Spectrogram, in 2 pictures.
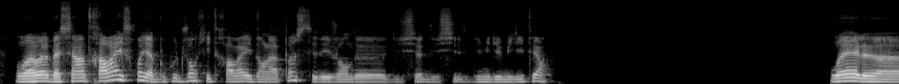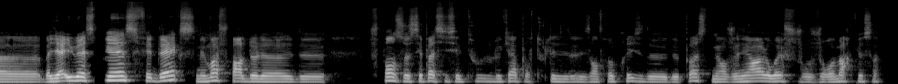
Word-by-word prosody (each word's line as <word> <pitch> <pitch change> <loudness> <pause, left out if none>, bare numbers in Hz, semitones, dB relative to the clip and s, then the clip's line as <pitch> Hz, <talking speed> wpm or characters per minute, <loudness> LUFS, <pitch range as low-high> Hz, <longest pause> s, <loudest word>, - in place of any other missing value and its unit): Ouais, 130 0 +6
ouais, 150 0 +8
bah, 130 - +5
c'est 130 +4 -2
un 155 0 +4
travail, 165 +9 +5
je 205 - -7
crois, 195 -2 -1
il - - +4
y - - +7
a - - +3
beaucoup 125 +4 -7
de 135 - -7
gens 170 +5 -2
qui 165 -5 -7
travaillent 135 0 -2
dans 120 -1 -5
la 115 0 -3
poste, 190 +5 -6
c'est 115 - -5
des 115 0 -1
gens 115 0 -5
de 110 -1 -3
du 110 0 -18
se 105 - -13
du 115 -2 -10
su 115 +2 -12
du 120 +1 -11
milieu 120 0 -4
militaire. 130 +3 -5 2.8
Ouais, 155 +3 +8
le, 135 -2 +7
heu, 120 -1 +1
bah 130 - -3
il 135 - +3
y - - +8
a - - +5
USPS, 190 +2 +4
FedEx, 185 +3 0
mais 135 - -3
moi, 175 +5 +1
je 175 0 -11
parle 145 -4 -1
de 130 -1 0
de 120 -1 -6 0.4
je - - -19
pense, 175 -2 -1
je 140 - -1
sais 140 +1 -4
pas 155 - -1
si 145 -1 -8
c'est 135 -2 -6
tout 140 +2 -15
le 130 -1 -8
cas 145 0 -5
pour 125 -4 -14
toutes - - -19
les 135 - -4 0.2
les 120 0 -9
entreprises 130 +3 -7
de 120 -1 -4
de 115 0 -6
poste, 165 +7 -8
mais 125 - -5
en 125 - -5
général, 140 +5 -1
ouais, 140 +1 +1
je 135 -4 -11
je 115 +1 -10
remarque 130 +2 -5
ça. 130 -2 -14
135 Hz, 235 wpm, -22 LUFS, 120-150 Hz, 2.8 s, ouais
